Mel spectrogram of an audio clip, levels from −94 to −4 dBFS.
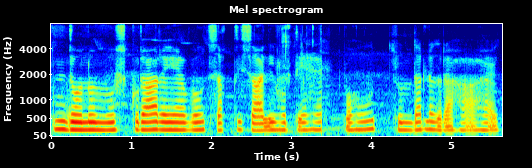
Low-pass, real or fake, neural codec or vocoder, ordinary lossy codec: none; real; none; none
